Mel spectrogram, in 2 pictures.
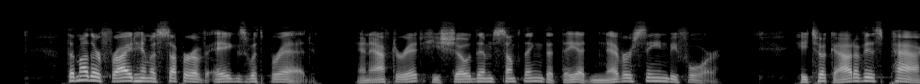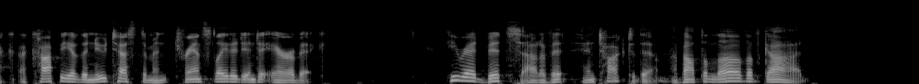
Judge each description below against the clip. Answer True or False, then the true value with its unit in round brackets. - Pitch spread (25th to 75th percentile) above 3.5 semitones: True (4.8 semitones)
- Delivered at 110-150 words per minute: False (175 wpm)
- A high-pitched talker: False (125 Hz)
